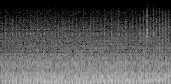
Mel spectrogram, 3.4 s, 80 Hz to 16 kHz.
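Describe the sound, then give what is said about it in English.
A long-tail boat engine runs steadily as the boat heads to the Si Phan Don (4,000 Islands) in southern Laos near the Cambodian border. Its loud, rapid mechanical throb pulses evenly throughout with a rough, buzzing rattle and no voices. “A long-tail boat heads to what's called the Si Pandon, or 4,000 Islands, in southern Laos near the Cambodian border.”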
